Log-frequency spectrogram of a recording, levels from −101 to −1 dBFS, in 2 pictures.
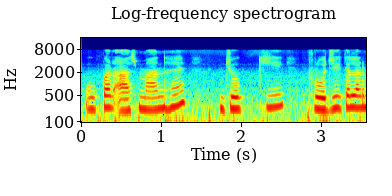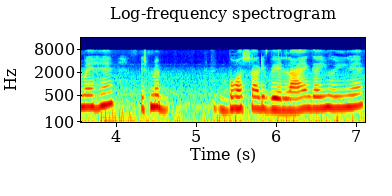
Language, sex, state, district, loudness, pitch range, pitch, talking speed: Hindi, female, Jharkhand, Jamtara, -16 LUFS, 215-245 Hz, 230 Hz, 135 wpm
